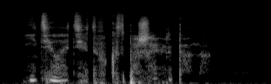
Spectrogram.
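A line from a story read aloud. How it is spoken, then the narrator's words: Hoarse rasp. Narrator (Russian): прохрипела Мараса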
